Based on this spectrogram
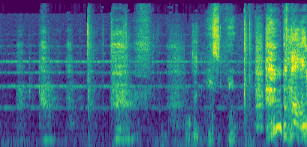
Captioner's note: Aiden panting; Aiden gasping; melancholic music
